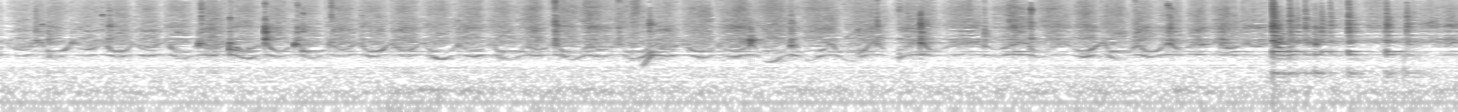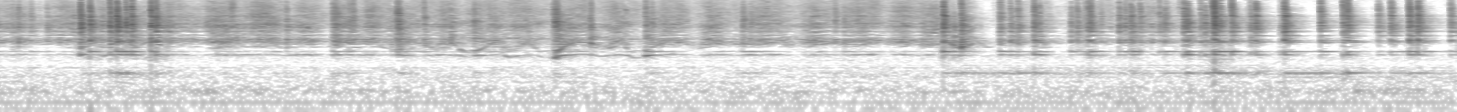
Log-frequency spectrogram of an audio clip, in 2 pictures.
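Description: Long nails tap and scratch rapidly along the sides of an unopened, full Pepsi aluminum can standing upright. The sound is a quiet, dense stream of bright clicks and crisp scratching with very short ring, sitting over a faint low steady hum.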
